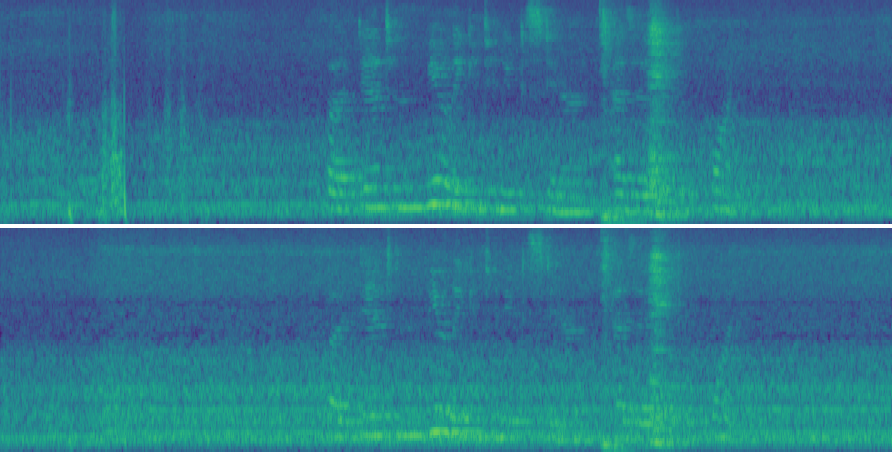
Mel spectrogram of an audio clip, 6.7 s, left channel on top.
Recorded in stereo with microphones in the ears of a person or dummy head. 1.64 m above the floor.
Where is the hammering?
75° left (ahead or behind), 5.5 m.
